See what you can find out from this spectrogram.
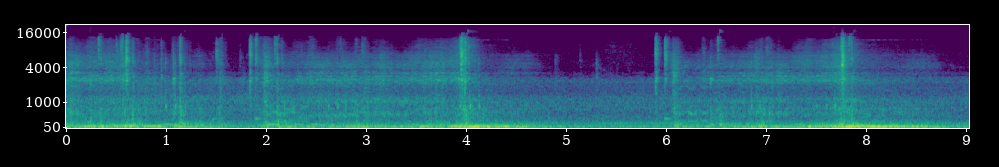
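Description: Long stretch of steady low churning from the starter, surging in waves around every four seconds, but the engine never catches. It's cranking hard and not firing.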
